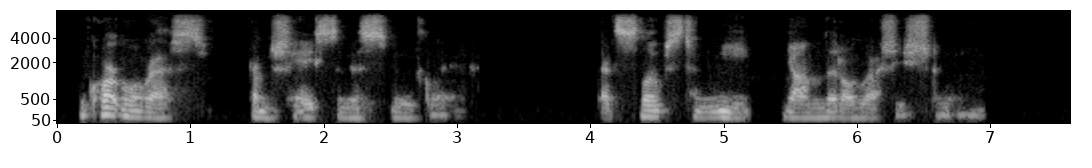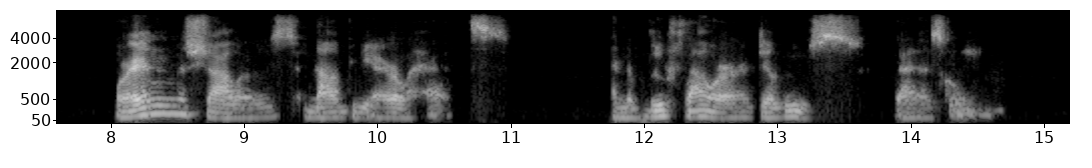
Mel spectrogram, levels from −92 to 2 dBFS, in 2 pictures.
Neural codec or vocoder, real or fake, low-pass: codec, 24 kHz, 3 kbps, HILCodec; fake; 7.2 kHz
